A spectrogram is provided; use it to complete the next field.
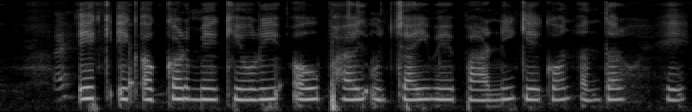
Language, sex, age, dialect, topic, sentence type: Chhattisgarhi, female, 56-60, Northern/Bhandar, agriculture, question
